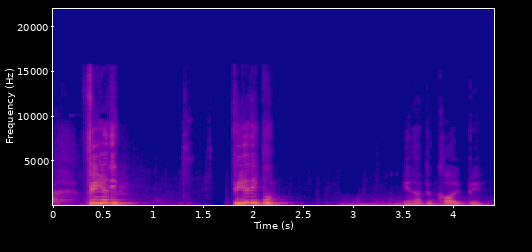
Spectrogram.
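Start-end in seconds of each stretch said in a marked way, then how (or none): 0.0-2.4 high, louder, breaking off; cursing mid-panic; frantic cursing. Real, not acted. Cursing as zombie attacks.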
